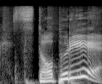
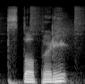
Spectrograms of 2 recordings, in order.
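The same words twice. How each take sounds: First: It is said in a lively, energetic voice. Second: It is said in a plain, ordinary voice. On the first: "元気よく。" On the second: "普通に。"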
